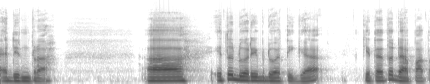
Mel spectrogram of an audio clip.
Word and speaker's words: Edinburgh: Jadi di kota namanya Edinburgh, bacanya Edinburgh.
